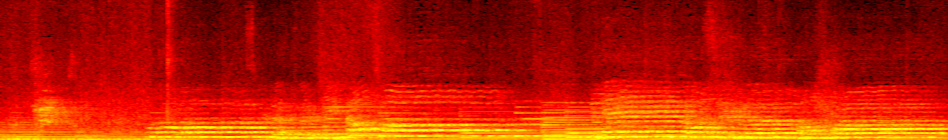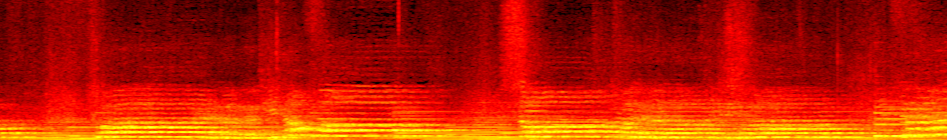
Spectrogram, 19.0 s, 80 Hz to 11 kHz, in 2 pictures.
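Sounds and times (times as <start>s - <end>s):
mixed choir singing held chords: 0.0s - 18.9s.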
